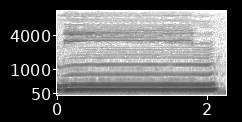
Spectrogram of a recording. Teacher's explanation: یہ حرف مدہ میم کی آواز کو کھینچے گی 6 کاؤنٹ تک, می. ٹھیک ہے, می کر کے 6 کاؤنٹ تک سے کھینچیں گے اور پھر میم ادا کریں گے, میم.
